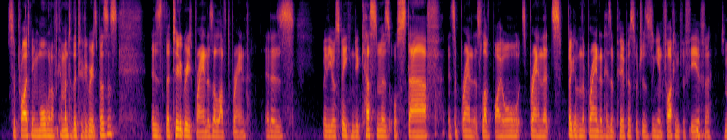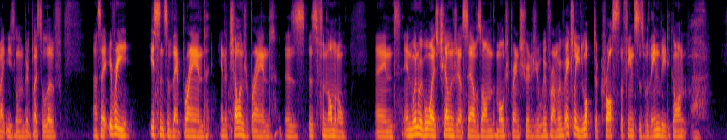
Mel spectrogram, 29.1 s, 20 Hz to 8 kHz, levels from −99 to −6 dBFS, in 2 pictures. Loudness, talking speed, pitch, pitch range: -31 LUFS, 210 wpm, 115 Hz, 110-125 Hz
